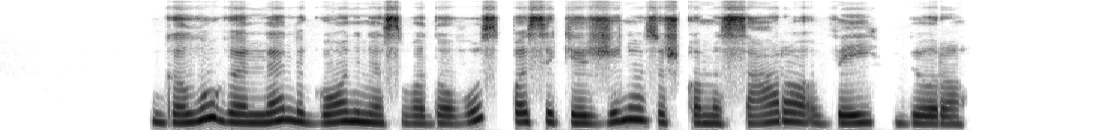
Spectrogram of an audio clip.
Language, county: Lithuanian, Kaunas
